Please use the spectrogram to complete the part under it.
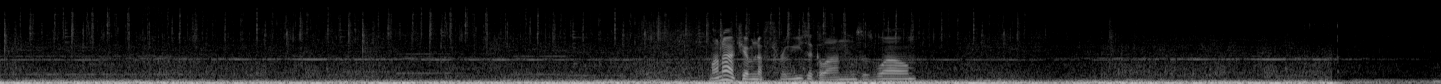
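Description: A fire roars with a deep, steady rumble.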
